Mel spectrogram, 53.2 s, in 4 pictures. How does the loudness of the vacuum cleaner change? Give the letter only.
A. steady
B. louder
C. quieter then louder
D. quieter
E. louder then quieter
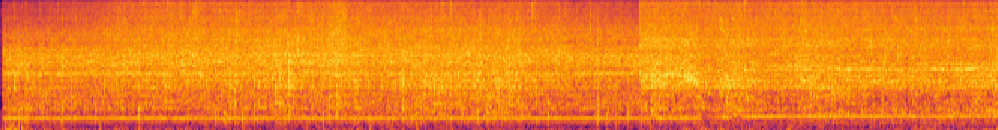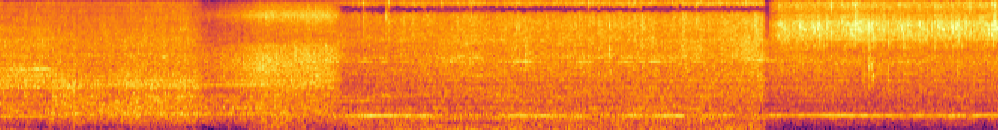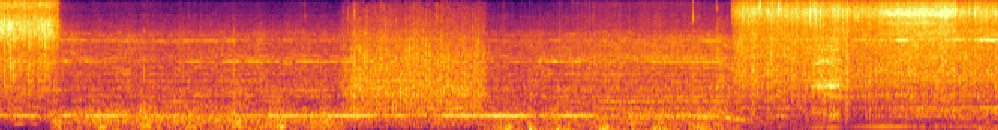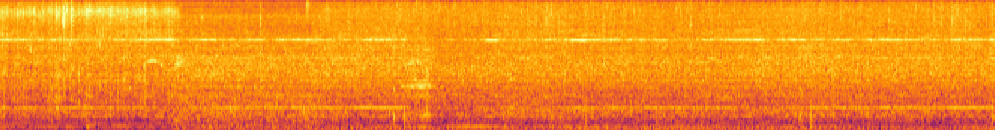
A.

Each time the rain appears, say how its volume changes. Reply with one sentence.
You can hear the rain from 0.0 to 53.1 s, at a steady volume.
